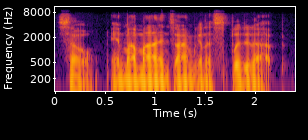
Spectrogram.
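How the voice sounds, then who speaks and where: A man, a pastor, walking through an audio recording tutorial in a slow, deliberate way, thinking aloud step by step. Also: low-pitched, little pitch movement, fairly bright tone, no echo, lo-fi sound.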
